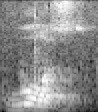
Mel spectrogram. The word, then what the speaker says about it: was: Así que en tiempo pasado decimos I was. I was, yo era. Y aquí nuevamente la s, que sea una s vibrada. Z. I was.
